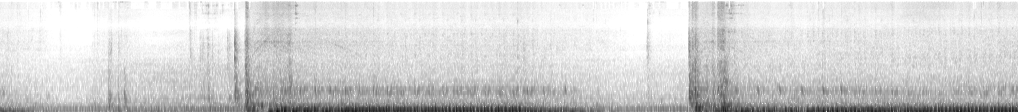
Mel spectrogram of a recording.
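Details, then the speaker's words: VW Volksrod with dual Weber IDF carbs and an EMPI distributor, after idle mixture screw adjustment and not yet hot. Its idle is still a bit sporadic, but after shutdown it restarts almost instantly into a steady idle, a healthy restart. "still getting kind of a sporadic idle but it sounds good enough for me see how the restart is"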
